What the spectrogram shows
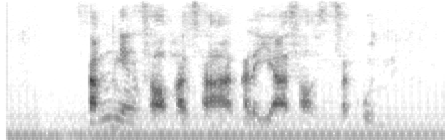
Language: Thai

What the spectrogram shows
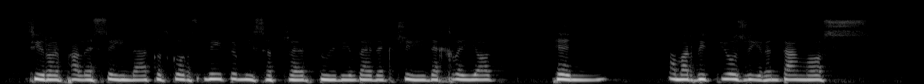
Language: Welsh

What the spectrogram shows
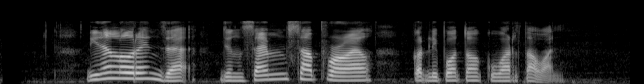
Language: Sundanese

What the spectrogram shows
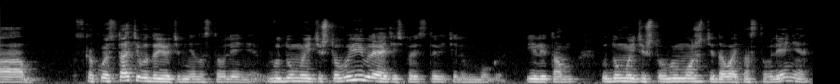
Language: Russian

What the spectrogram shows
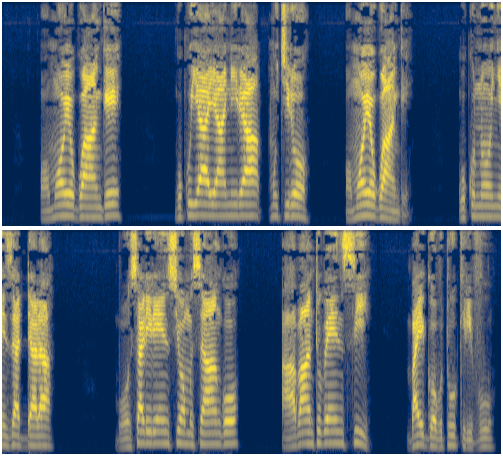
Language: Ganda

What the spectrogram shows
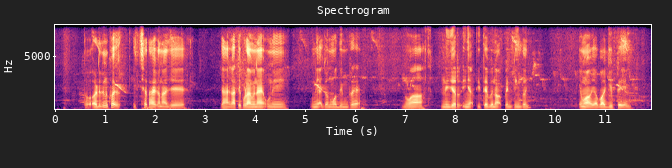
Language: Santali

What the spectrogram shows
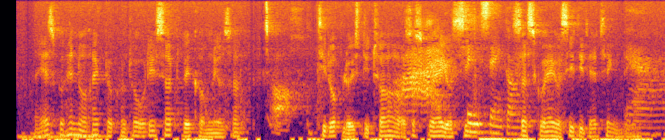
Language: Danish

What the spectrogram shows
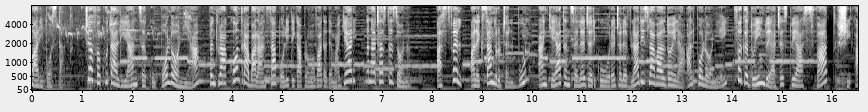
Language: Romanian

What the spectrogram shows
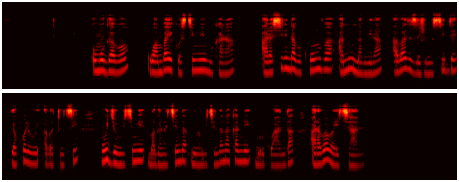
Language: Kinyarwanda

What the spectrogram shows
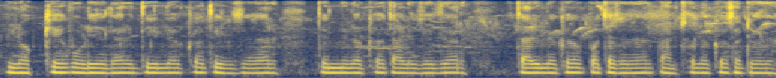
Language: Odia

